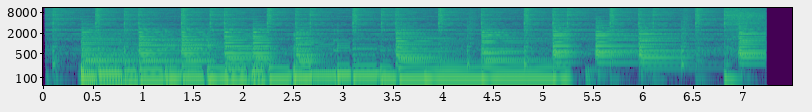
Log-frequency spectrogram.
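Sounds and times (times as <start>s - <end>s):
bass E-flat note: 0.4s - 5.6s.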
